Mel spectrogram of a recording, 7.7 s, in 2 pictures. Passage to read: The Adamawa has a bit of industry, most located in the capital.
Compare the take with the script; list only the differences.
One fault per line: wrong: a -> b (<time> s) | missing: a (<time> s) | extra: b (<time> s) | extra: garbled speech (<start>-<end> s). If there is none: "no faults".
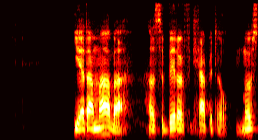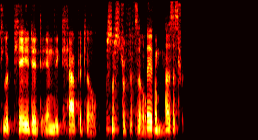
wrong: industry -> capital (2.8 s)
extra: garbled speech (5.5-6.6 s)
